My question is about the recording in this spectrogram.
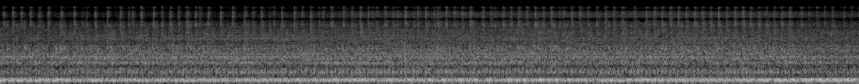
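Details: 1974 Mercury 4 hp single-cylinder two-stroke outboard in a test tank, after carburetor passages were cleaned with air: quick, regular putter holding constant speed without surging or dropping out; runs like a top.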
